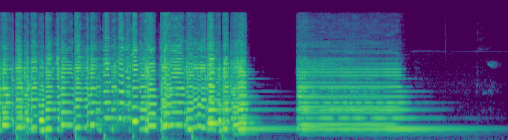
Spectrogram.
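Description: Solo fiddle playing an old-time tune over a steady low beat, breaking off about five seconds in; a second later a long final chord is bowed, held, and then fades away.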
